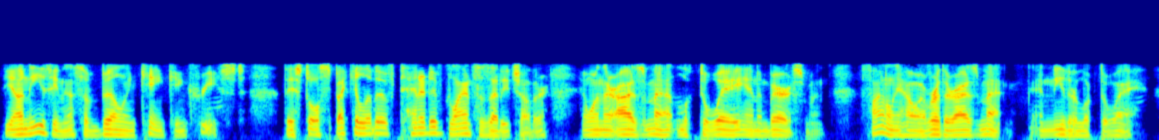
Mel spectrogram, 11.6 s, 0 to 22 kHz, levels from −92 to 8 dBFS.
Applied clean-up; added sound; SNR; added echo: neural mask model Resemble Enhance denoiser.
